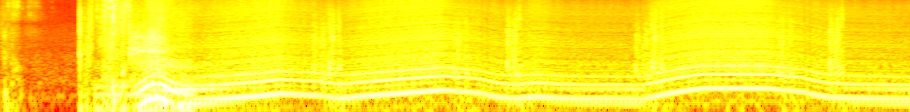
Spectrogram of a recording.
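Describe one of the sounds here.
A car engine starts up and revs, rising and falling as the vehicle drives.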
